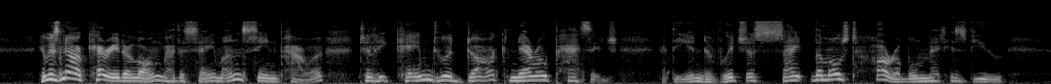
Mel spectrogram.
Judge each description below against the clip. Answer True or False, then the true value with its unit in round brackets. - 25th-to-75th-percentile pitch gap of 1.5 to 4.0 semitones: False (5.3 semitones)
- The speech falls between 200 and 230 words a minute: False (175 wpm)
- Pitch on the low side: False (160 Hz)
